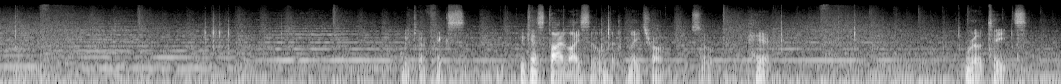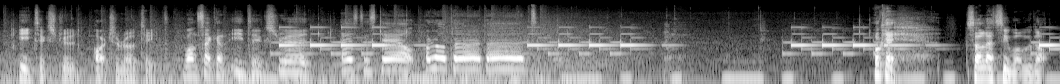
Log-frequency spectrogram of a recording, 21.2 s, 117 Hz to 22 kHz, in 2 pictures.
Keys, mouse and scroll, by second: 1.8 a, 1.9 a, 2.4 b, 3.6 g, 5.0 middle click, 5.3 3, 5.5 scroll up 3, 5.8 alt+z, 5.9 middle click, 6.6 click, 7.4 KP_3, 8.2 KP_1, 9.3-12.2 typing, 13.5 s, 14.2 r, 14.8 g, 15.9 Tab, 16.0 middle click, 16.5 scroll up 1, 16.6 scroll down 3, 17.0 click, 17.2 middle click, 17.9 middle click, 18.5 middle click, 18.9 Tab.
